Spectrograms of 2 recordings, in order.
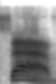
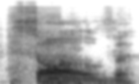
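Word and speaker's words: salve: For future reference, it's pronounced "sav". Well, then why is there an L in it? Solve.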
